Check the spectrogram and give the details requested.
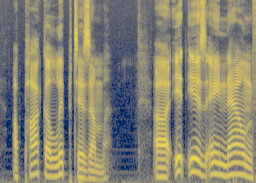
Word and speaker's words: apocalyptism: have apocalypticism or apocalyptism that is a weird word to say because the emphasis on the syllables at the end gets real funky apocalyptism uh it is a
